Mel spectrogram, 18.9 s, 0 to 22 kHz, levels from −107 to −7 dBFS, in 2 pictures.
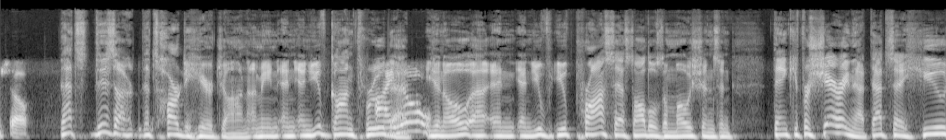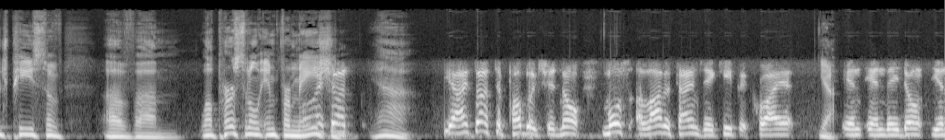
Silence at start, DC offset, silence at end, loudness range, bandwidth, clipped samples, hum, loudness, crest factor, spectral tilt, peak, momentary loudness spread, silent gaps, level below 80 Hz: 0 s; under 0.1%; 0 s; 3 LU; 16.5 kHz; under 0.1%; none; -19 LUFS; 16 dB; -4.5 dB/octave; -4 dBFS; 7 LU; none; -52 dBFS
